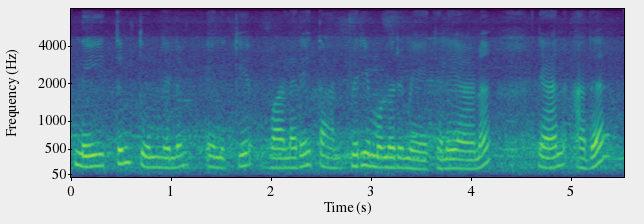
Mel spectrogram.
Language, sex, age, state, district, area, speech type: Malayalam, female, 30-45, Kerala, Alappuzha, urban, spontaneous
